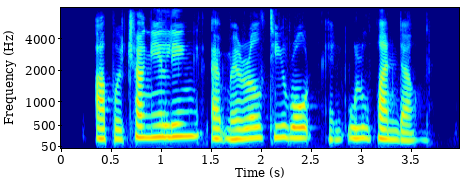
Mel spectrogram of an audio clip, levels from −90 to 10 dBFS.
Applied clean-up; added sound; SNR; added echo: neural mask model DeepFilterNet 3.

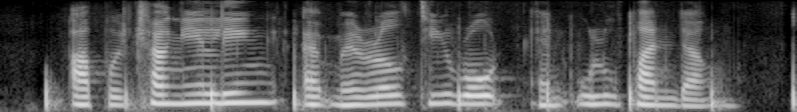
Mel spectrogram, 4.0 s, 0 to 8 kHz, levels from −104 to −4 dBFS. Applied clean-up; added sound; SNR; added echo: neural mask model Resemble Enhance denoiser.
